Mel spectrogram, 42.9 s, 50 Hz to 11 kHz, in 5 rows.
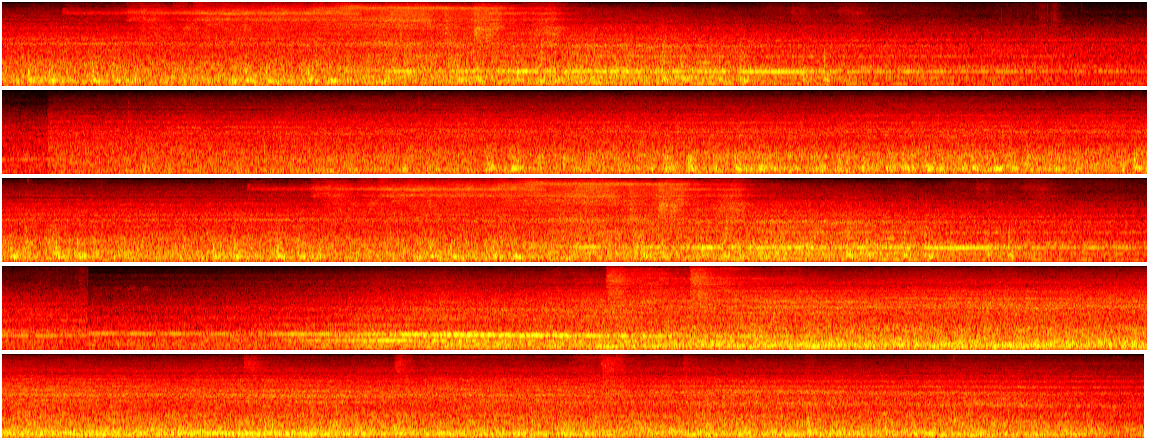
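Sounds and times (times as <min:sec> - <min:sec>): train rumbling on rails: 0:00.0 - 0:42.9
high-pitched wheel squeal: 0:01.0 - 0:08.5, 0:19.8 - 0:31.7.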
